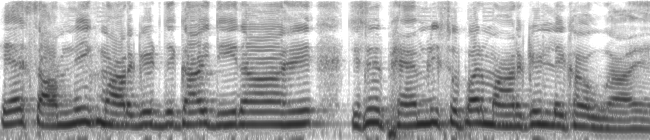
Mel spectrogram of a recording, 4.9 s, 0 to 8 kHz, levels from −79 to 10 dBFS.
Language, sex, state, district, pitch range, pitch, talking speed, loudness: Hindi, male, Bihar, Gaya, 215-245 Hz, 230 Hz, 170 wpm, -11 LUFS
